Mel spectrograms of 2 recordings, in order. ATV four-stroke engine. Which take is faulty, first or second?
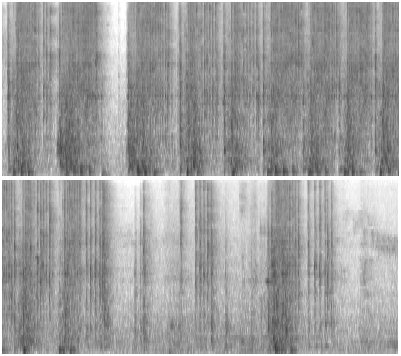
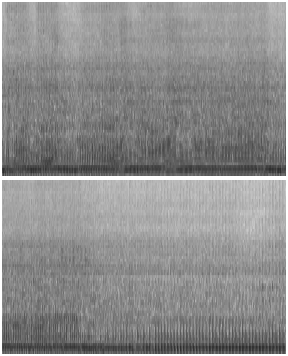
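first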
